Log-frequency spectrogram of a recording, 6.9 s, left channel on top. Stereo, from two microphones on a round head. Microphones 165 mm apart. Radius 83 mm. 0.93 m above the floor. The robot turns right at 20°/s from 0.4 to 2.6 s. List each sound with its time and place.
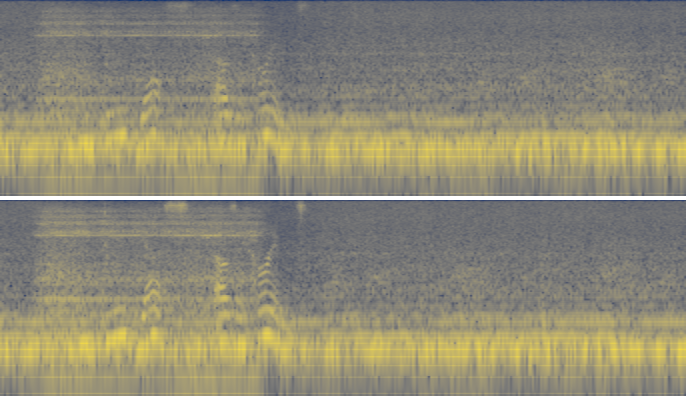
0.8 s a woman speaking: 85° right, 2 m; by 3.1 s 45° right, 2 m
